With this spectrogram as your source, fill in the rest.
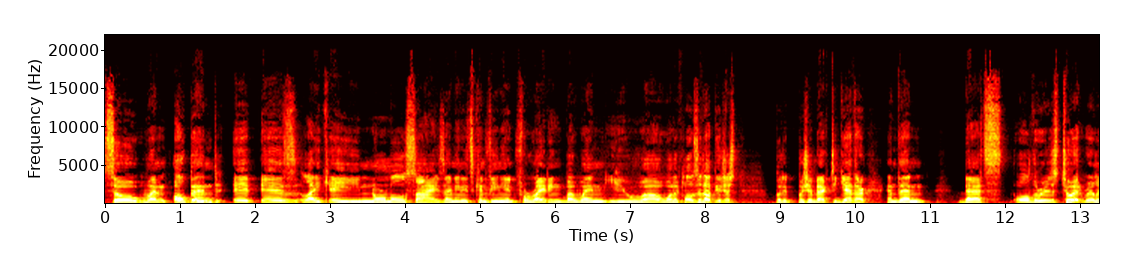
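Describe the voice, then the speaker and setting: On a very clean recording with a silent background, a man speaks in a fairly high voice with an Israeli accent. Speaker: gear YouTuber. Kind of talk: product show-and-tell. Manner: halting, many fillers.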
